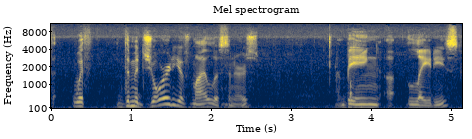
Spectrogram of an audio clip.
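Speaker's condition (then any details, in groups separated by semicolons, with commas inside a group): No condition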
